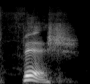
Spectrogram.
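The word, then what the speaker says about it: Phish: going to surface cuz fish is headlining Bourbon and Beyond and okay for you Canadians we spell that pH kind of like fat with ph it's fish with ph yeah like [ __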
